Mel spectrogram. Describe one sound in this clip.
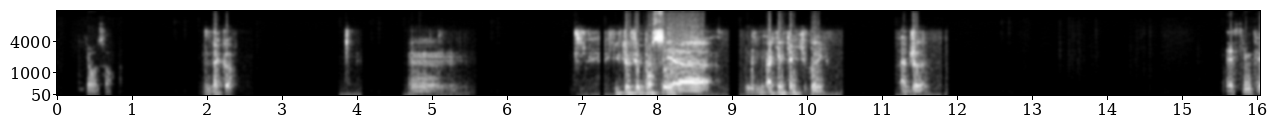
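A young man speaks with animation over an online call, in short bursts.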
